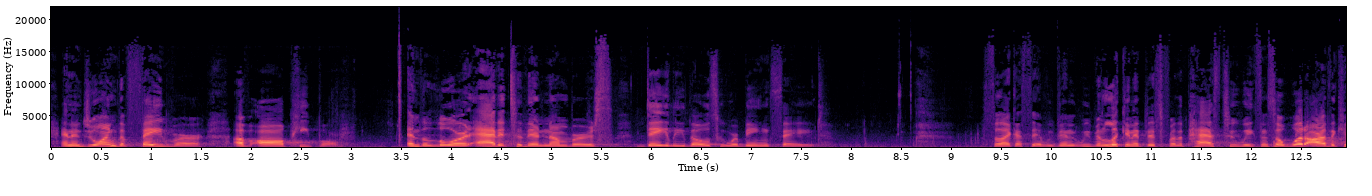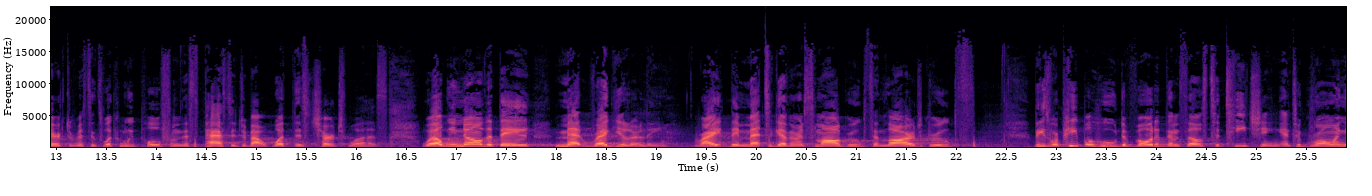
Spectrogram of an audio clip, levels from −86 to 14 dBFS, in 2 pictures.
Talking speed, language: 190 wpm, English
